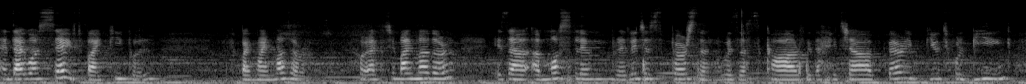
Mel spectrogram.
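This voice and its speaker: A woman speaks at a moderate pace over background music, with audible room echo. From Palestinian Bedouin village in Israel. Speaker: peace activist speaker. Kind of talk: talk at a festival, with audience Q&A. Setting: stage with audience.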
